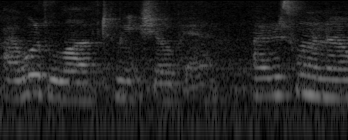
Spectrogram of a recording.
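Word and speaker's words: Chopin: Um, I would love to meet Shopan. I just want to know what was going on with that guy. I think it's pronounced chopping.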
